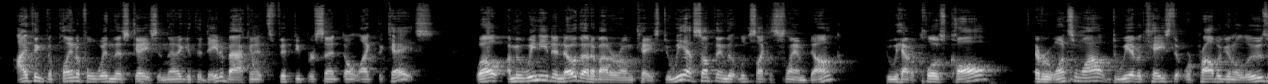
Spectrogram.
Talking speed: 310 wpm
